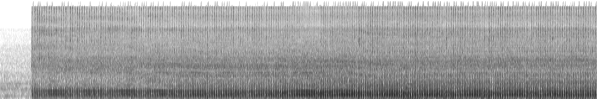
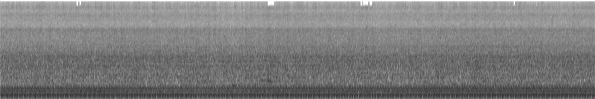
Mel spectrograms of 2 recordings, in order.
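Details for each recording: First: Small generator engine surging, slow uneven rise and fall in speed instead of steady governed hum; carburetor removed and cleaned several times, adjustment screw helps but keeps vibrating back out — hunting RPM. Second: Small generator after the surging repair: constant engine drone with no rise and fall in speed; it runs steady without surging.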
